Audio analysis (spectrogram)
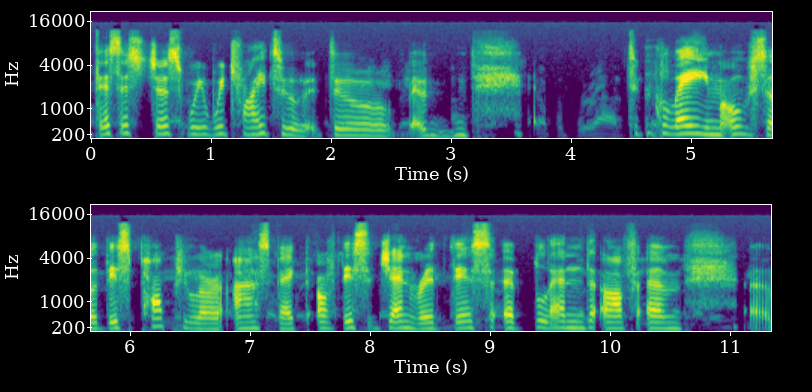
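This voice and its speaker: A woman who is not a native English speaker, giving a formal speech at an award ceremony, halting often with fillers and restarts. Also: medium pitch, poor audio. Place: ceremony hall.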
